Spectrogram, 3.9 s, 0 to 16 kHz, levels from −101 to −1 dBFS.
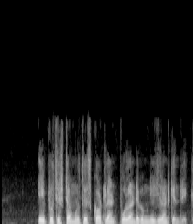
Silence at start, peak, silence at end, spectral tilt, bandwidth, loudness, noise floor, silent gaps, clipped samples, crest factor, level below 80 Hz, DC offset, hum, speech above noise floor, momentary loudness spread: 0.75 s; 0 dBFS; 0.15 s; -8.5 dB/octave; 7.4 kHz; -20 LUFS; -67 dBFS; none; under 0.1%; 20 dB; -44 dBFS; under 0.1%; none; 48 dB; 4 LU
